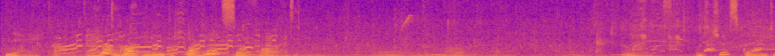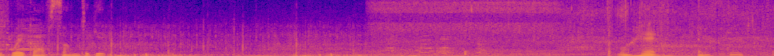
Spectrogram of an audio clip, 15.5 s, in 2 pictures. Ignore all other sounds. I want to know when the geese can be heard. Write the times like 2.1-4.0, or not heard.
0.5-3.0, 6.2-8.3, 10.3-12.4.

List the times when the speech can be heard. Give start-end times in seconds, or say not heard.
0.0-3.0, 6.2-8.8, 13.9-15.3.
